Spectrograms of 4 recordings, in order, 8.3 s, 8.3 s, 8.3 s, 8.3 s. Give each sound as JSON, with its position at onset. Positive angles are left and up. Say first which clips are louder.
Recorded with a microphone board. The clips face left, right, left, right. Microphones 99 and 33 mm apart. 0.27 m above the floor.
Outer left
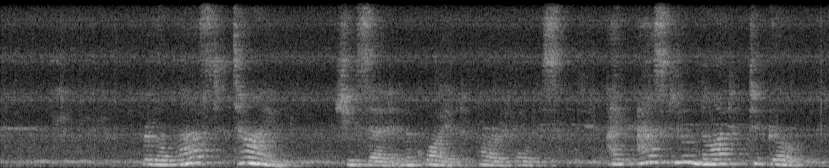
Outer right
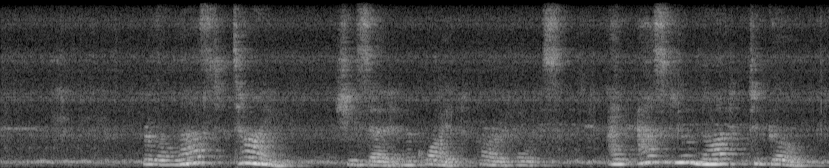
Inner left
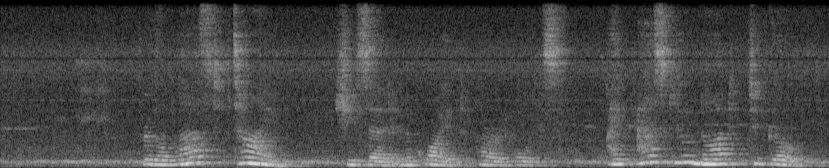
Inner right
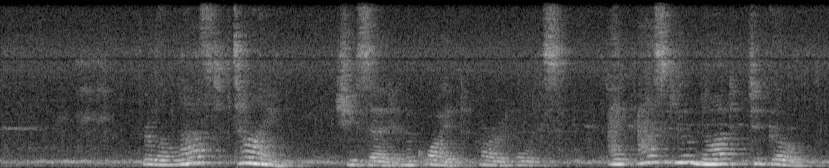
{"t": 1.4, "sound": "a woman speaking", "louder": "outer left 1 dB, even", "side_deg": 55, "distance_m": 1.9}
